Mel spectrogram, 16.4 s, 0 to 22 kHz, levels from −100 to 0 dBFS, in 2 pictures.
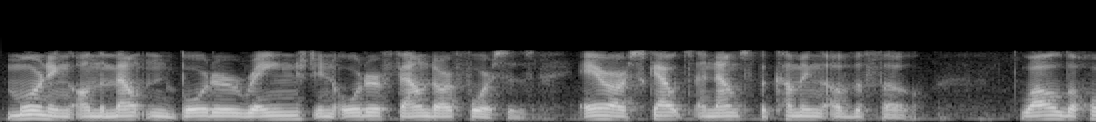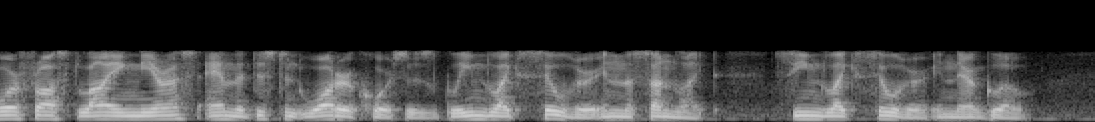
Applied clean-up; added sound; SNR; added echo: none; none; none; none.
